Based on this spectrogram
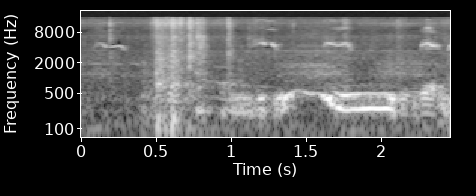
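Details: Frillback pigeon giving a low, soft coo that rises and then holds steady for about half a second, after some rustling, with faint high chirps from other birds in the background.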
